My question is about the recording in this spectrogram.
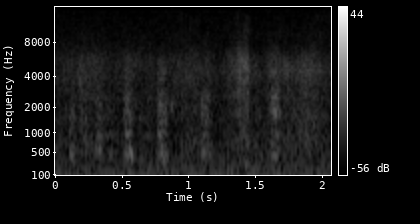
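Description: German Shepherd puppy chewing and tugging at a rubber tire toy: a quick, irregular run of short sounds, several a second.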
